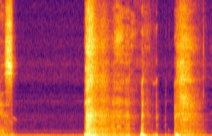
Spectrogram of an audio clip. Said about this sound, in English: Uh, are you are you listening to the sultry sounds of the moose?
